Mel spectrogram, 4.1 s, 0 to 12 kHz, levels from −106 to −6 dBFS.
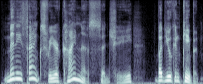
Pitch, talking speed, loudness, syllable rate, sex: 145 Hz, 175 wpm, -19 LUFS, 4.1 syllables/s, male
